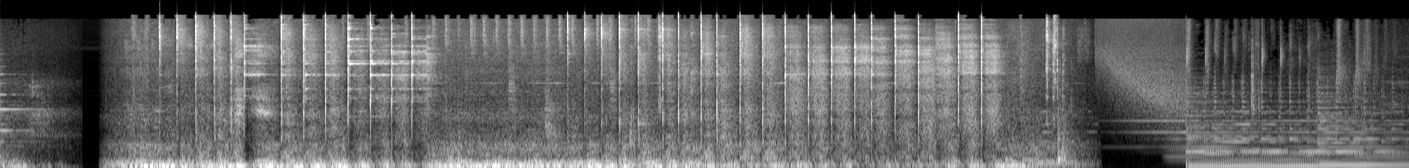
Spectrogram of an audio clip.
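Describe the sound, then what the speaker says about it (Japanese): Farrier hammering horseshoes onto the hooves of a Banei draft racehorse, which pulls a sled: rapid, ringing metallic hammer blows in dense repeated bursts, loud and close, then a brief pause and a different, steadier clanking near the end. "今週放送したのは蹄鉄をつける音でした"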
